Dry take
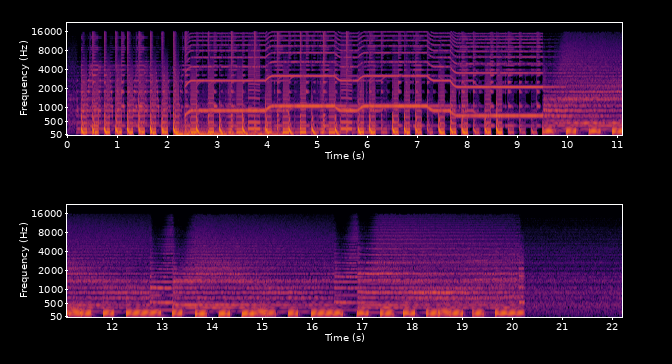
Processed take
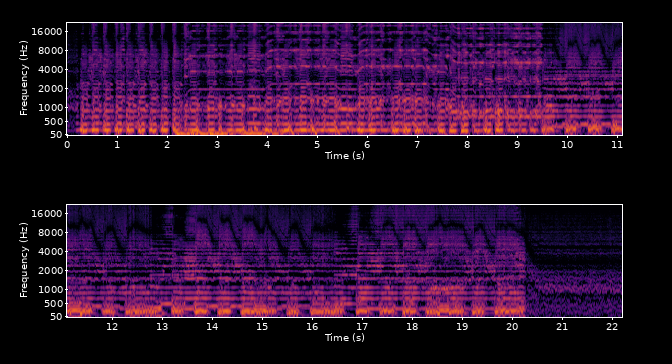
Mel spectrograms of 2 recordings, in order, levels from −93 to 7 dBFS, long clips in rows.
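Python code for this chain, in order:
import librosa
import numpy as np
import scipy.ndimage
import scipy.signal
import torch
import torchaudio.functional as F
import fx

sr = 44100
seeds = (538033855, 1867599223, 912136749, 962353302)

y = fx.partial_stretch(x, sr, pct=114)
y = fx.env_phaser(y, sr, low_hz=390.0, high_hz=3200.0, full_db=-26.5)
y = fx.pitch_keep_formants(y, sr, semitones=10.5)
y = F.gain(torch.from_numpy(y), 3.5).numpy()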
